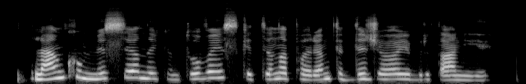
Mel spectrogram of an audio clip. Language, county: Lithuanian, Vilnius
